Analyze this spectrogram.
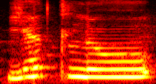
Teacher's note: ہوتا ہے، ٹھیک ہے۔ یتلو، اب دیکھیں یتلو واو مدہ ہے، یہاں پر پھر واو مدہ کو ایک الف کے برابر کھینچ کر پڑھنا ہوتا ہے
